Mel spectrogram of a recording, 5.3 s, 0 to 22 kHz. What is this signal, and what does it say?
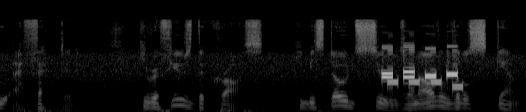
Multi-frequency trunk signalling (R2, with the far end's replies), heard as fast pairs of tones, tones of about 110 ms, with speech in English. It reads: 2413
